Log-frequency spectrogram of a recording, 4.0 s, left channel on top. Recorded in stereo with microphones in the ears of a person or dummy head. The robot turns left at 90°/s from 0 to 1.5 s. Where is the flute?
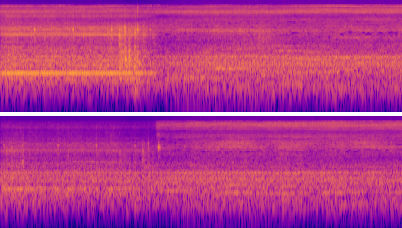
No flute in this recording.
